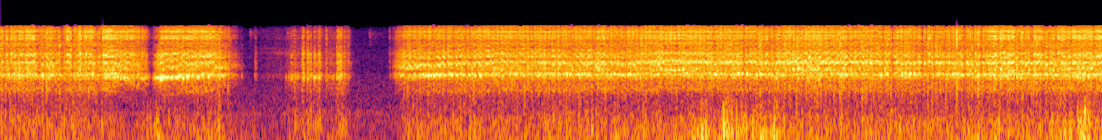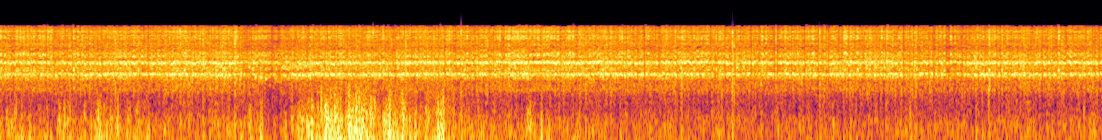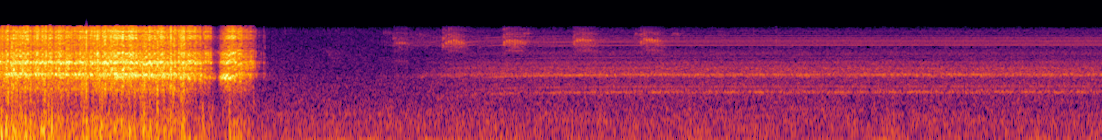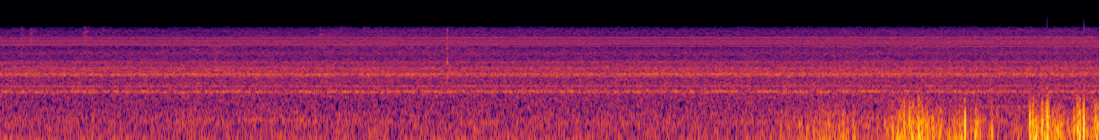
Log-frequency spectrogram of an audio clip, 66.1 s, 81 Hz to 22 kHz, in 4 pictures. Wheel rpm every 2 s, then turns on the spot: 150, 70, 20, 140, 160, 160, 160, 160, 160, 160, 140, 160, 160, 160, 160, 160, 160, 140, 20, 0, 0, 0, 0, 0, 0, 0, 0, 0, 0, 0, 0, 0, 0.
none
